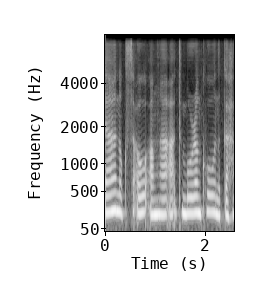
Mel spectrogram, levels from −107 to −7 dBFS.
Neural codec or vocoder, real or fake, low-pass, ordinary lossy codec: codec, 16 kHz, 0.7 kbps, FocalCodec; fake; 7.2 kHz; none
